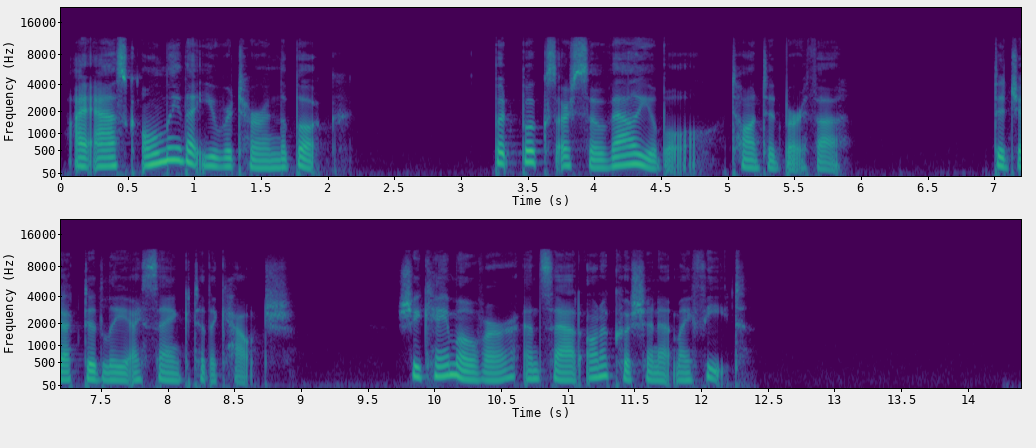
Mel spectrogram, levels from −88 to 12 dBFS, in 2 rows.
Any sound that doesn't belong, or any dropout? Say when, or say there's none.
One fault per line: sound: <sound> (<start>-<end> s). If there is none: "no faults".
no faults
